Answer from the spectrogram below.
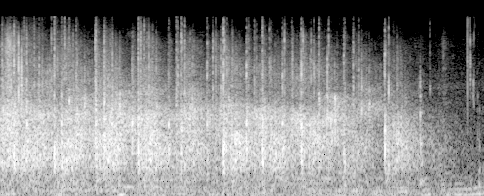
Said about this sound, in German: Applaus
